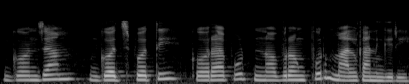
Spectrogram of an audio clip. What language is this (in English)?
Odia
